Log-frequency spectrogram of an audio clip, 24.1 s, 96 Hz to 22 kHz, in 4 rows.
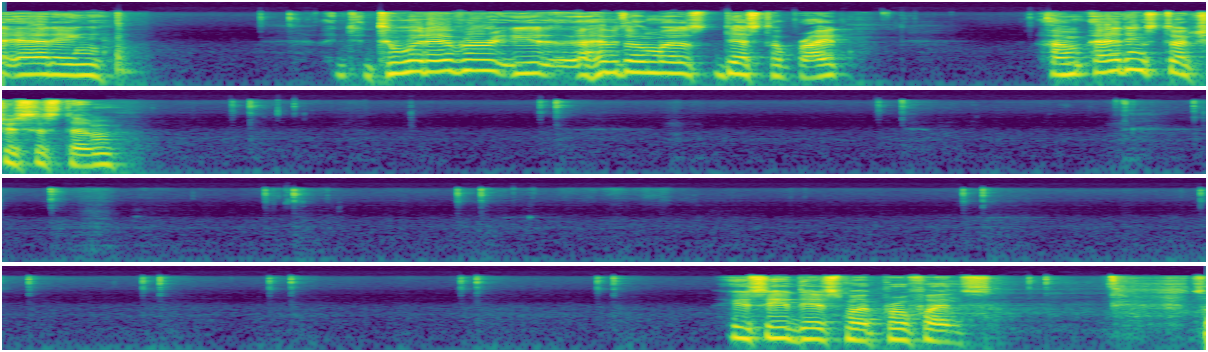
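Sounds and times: computer mouse clicks: 1.3 - 1.6, 7.2 - 9.0, 10.4 - 10.7, 11.6 - 14.8, 16.8 - 17.2, 18.0 - 19.7, 20.3 - 21.3, 23.2 - 23.7.

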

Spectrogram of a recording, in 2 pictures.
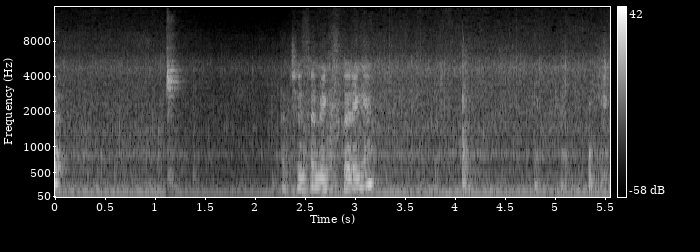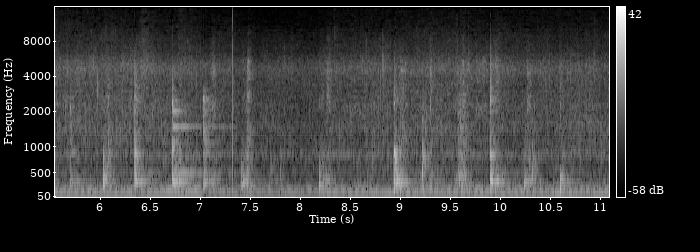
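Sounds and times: low steady hum: 0.0 - 11.0
sauce sizzling: 0.0 - 11.0
spatula scraping and knocking pan: 4.0 - 10.8.

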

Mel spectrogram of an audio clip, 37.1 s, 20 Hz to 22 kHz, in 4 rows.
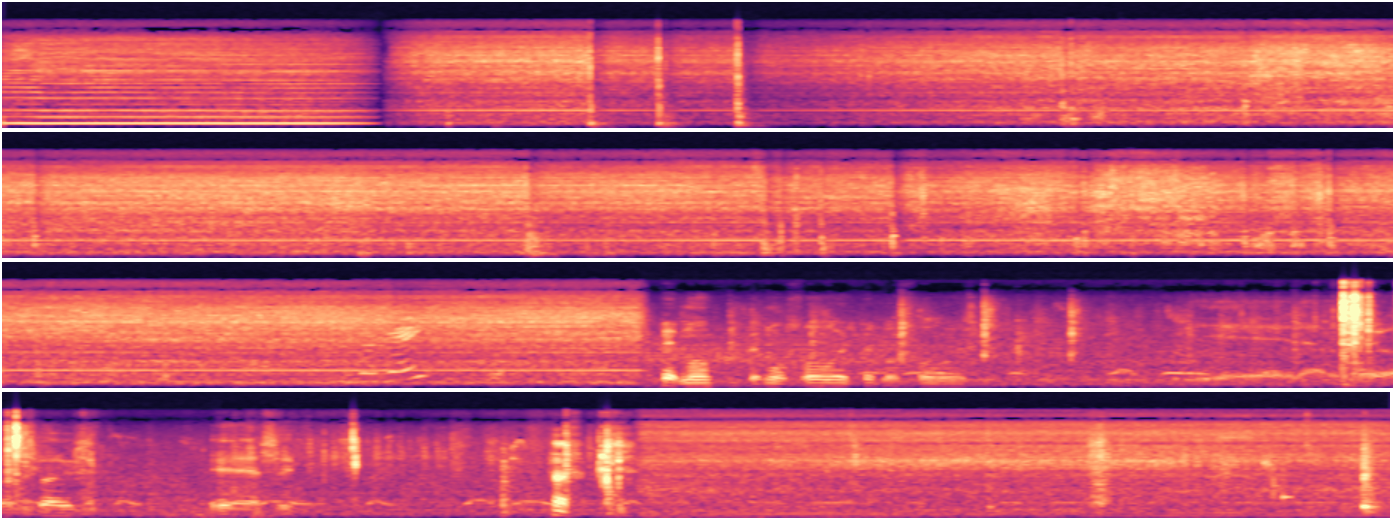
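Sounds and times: shop vacuum running: 1.0 - 22.9, 31.9 - 37.0.

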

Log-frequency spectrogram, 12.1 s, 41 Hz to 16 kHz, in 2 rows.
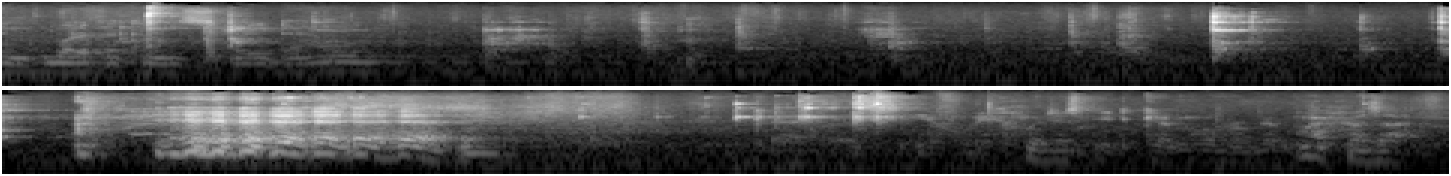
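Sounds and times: metal parts clinking: 9.0 - 9.9.

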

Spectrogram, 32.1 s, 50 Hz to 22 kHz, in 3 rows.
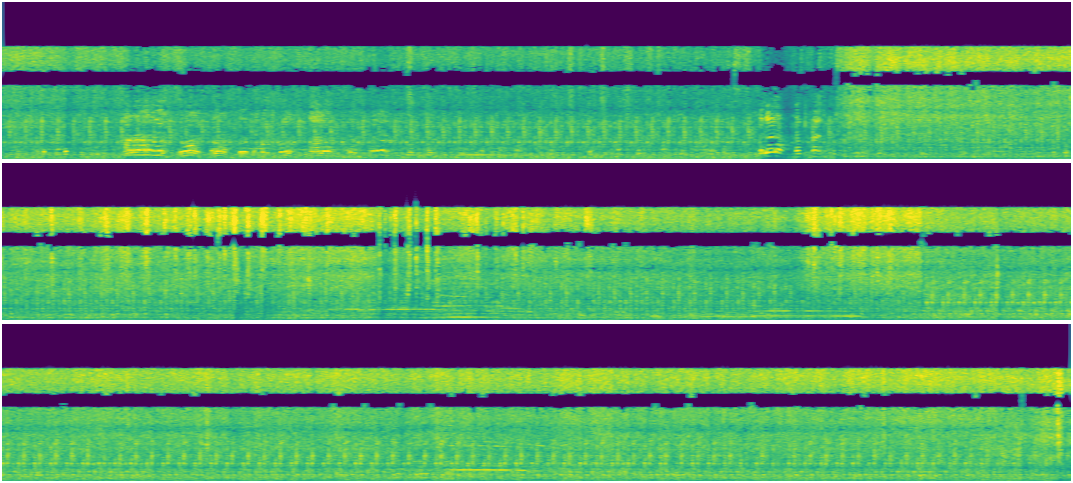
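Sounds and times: machine low hum: 0.0 - 32.0
machine hissing: 8.2 - 32.0.

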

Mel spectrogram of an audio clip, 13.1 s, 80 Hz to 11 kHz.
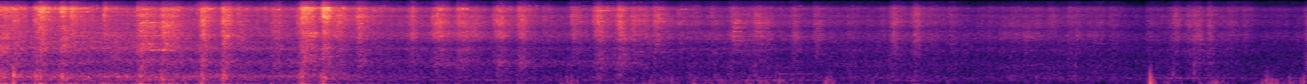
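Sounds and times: train wheels clacking over rail joints: 0.0 - 13.0.

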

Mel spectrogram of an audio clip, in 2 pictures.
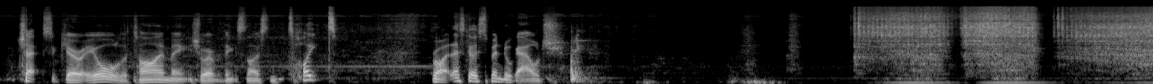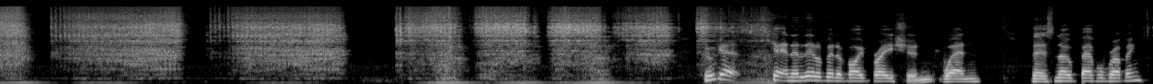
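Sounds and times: faint steady hum: 0.1 - 23.0
gouge cutting wood on lathe: 0.9 - 4.3, 8.5 - 19.4.

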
